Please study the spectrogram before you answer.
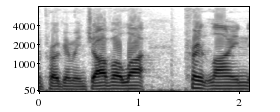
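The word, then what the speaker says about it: println: in java a lot print line is the way you pronounce that um and obviously when it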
